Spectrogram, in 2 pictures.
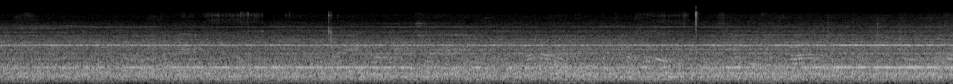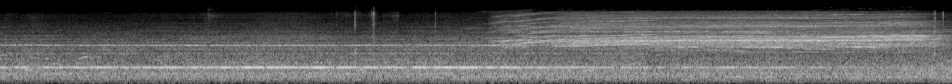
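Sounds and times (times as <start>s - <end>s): train rolling with a whine: 0.0s - 19.0s
brake and wheel squeal: 7.2s - 19.0s.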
